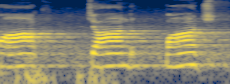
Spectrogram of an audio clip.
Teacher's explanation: इसके उच्चारण में नाक और मुंह दोनों का उपयोग होता है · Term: अनुनासिक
